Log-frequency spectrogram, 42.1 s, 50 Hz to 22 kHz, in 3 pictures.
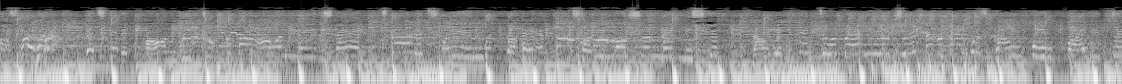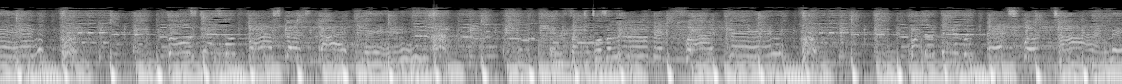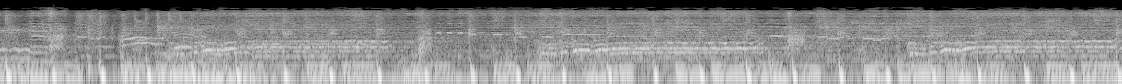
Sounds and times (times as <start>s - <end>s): Disco: 0.0s - 42.0s.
